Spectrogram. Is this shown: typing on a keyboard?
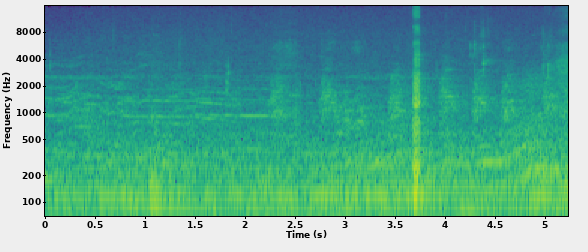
no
